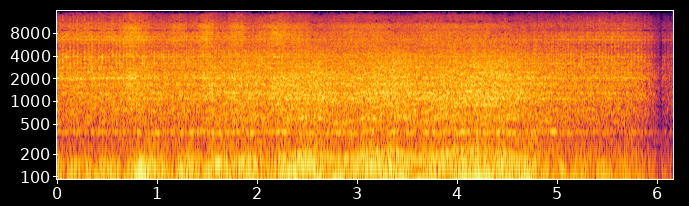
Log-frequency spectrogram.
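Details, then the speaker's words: BMW 2002 with M10 engine, sitting 13+ years, running on gas poured in with old tank fuel: low even idle with a steady beat, fading as it shuts off; healthy, no knocks. "and it seems to be running because a little bit of gas i poured in there should just about be gone by now but it keeps on keeping on"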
